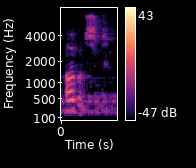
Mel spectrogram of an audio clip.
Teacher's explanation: La segunda U casi no suena, suprimida.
